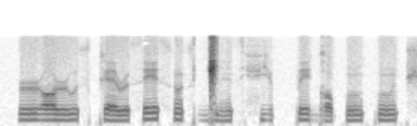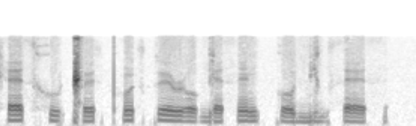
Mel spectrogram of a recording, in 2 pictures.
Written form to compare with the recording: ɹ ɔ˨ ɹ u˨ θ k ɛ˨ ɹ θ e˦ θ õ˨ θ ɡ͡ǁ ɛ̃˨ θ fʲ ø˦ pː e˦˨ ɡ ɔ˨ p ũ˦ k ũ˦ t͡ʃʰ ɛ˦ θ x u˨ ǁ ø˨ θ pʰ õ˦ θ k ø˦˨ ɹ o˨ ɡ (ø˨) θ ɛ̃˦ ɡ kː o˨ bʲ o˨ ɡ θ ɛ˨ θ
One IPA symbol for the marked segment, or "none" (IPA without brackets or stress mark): ɛ˨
